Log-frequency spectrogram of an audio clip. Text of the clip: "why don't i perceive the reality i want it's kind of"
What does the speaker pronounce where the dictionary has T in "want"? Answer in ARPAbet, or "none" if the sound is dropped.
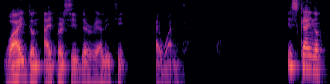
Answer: T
